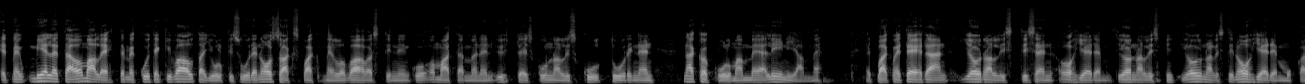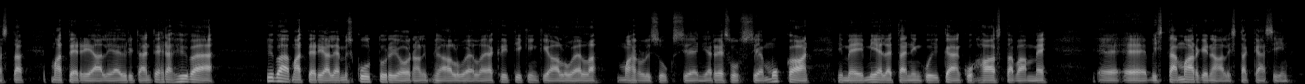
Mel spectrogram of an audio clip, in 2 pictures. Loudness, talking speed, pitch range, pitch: -30 LUFS, 130 wpm, 95-110 Hz, 100 Hz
